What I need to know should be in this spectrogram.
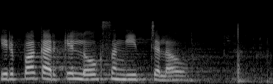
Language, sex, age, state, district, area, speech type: Punjabi, female, 18-30, Punjab, Amritsar, urban, read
